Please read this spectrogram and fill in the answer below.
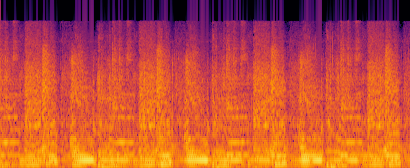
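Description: Music played by a guitar, with chords struck and held in a steady, repeating rhythm.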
